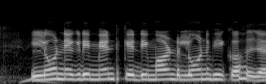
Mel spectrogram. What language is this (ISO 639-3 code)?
mag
